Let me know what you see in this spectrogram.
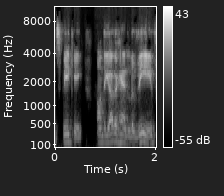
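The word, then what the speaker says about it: Lviv: on the other hand leve which is in the far west i prefer to use that that pronunciation the ukrainian not level the russian uh so you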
